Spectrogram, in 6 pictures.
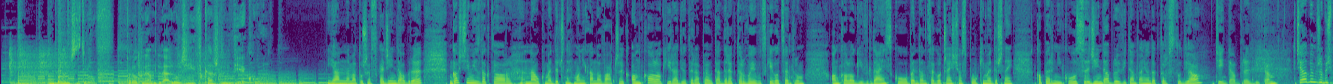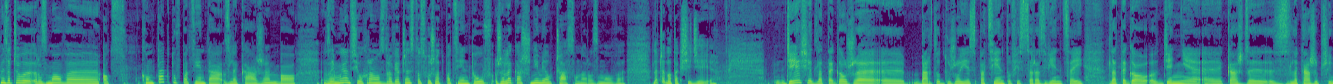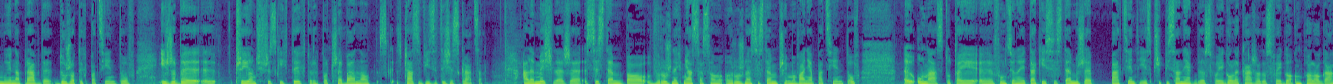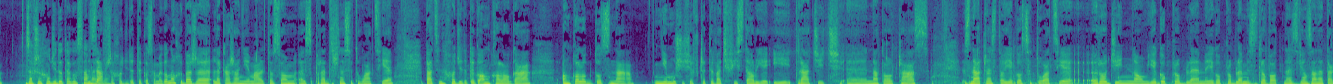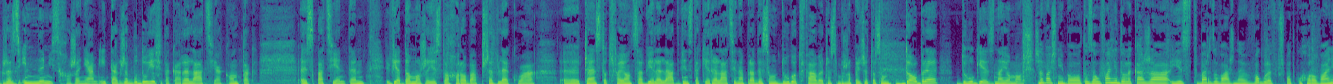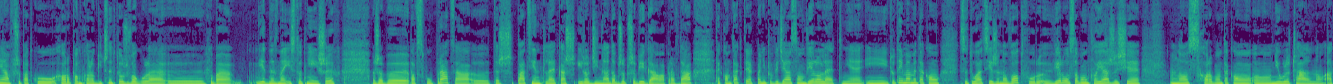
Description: Odpowiadała też na pytania słuchaczy.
